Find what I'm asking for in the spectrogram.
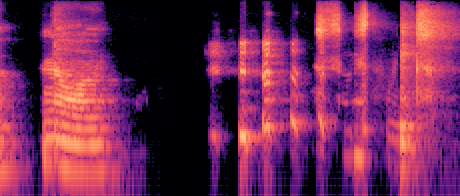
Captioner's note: laughing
